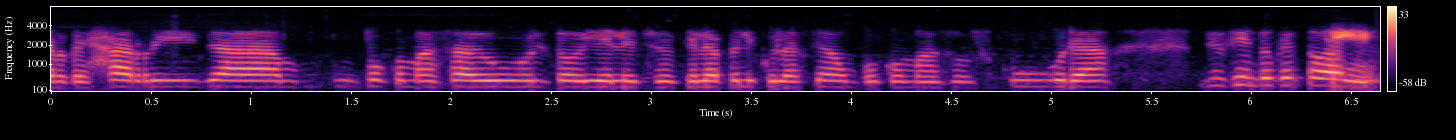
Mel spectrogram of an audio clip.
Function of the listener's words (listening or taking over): listening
